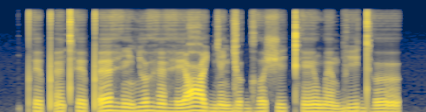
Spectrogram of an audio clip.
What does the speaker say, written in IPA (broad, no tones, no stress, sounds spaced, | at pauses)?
pʰ e pʼ ɛ̃ tʰ e pʼ ɛ ɦ ĩ ʎ ɵ ɦ ɛ̃ ɦ e ʕ i ɟ ɛ̃ ɟ ɵ ɡʱ ɤ ʃ i kʰ ẽ w ɛ̃ b i dʱ ɵ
